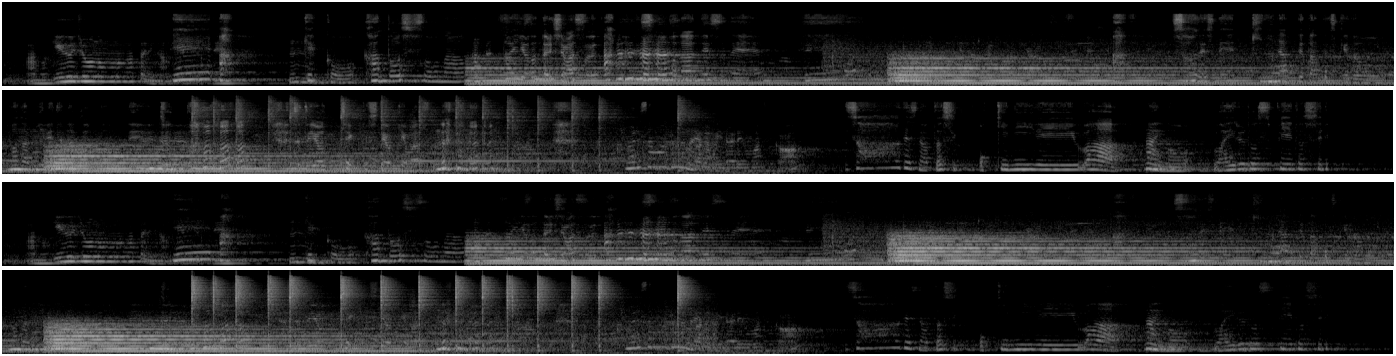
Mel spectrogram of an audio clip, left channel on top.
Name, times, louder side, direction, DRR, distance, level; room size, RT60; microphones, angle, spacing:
voice 1, 0.2-1.8 2.1-2.3 2.9-3.2 4.7-5.5 6.1-6.8 7.6-11.5 12.6-12.9 14.0-14.5 15.2-15.8 16.7-17.0 18.2-18.9 20.1-22.0 25.3-25.7, left 1 dB, 25° left, 5 dB, 1.4 m, -39 dB
voice 2, 1.7-2.5 3.0-4.7 5.0-6.2 6.5-7.7 8.0-8.9 11.1-11.4 11.7-18.9 19.4-19.7 22.3-25.8 26.0-27.2, left 3 dB, 90° left, 7 dB, 1.2 m, -41 dB
sound 1, 4.6-18.1, right 3 dB, 35° right, 1.0 m, -32 dB
sound 2, 8.2-21.1, equal, 5° right, 0.7 m, -48 dB
sound 3, 15.6-20.2 20.7-21.6, right 13 dB, 75° right, 0.9 m, -32 dB
27.5 x 23.0 x 8.9 m, 2.2 s
head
